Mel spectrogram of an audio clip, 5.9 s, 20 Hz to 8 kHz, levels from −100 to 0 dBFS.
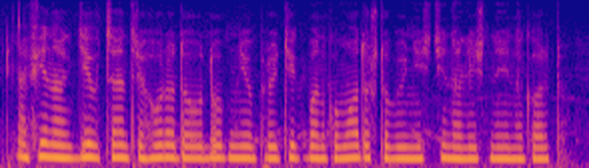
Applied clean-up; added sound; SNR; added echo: none; none; none; none.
